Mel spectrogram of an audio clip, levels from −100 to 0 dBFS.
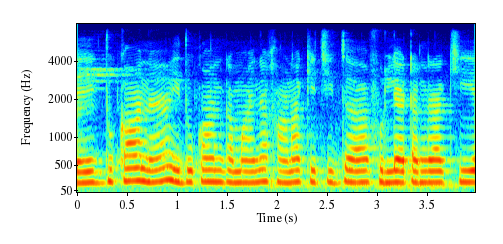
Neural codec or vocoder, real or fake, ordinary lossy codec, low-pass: none; real; none; 7.2 kHz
